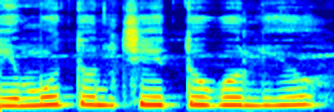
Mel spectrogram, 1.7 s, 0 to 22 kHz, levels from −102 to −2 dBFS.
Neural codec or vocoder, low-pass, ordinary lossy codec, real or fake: none; none; none; real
